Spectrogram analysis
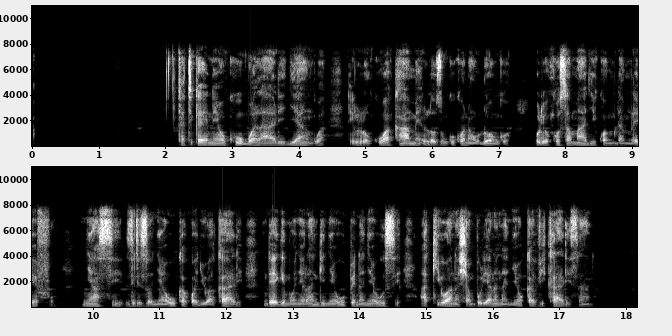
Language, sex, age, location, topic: Swahili, male, 18-24, Dar es Salaam, agriculture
